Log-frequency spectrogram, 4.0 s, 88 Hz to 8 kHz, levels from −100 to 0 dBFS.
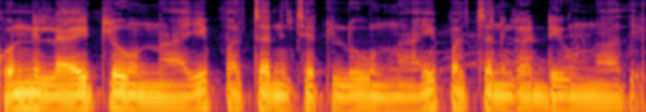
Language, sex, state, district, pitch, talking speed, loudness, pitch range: Telugu, male, Telangana, Mahabubabad, 85 Hz, 135 wpm, -18 LUFS, 85-90 Hz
